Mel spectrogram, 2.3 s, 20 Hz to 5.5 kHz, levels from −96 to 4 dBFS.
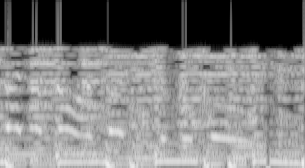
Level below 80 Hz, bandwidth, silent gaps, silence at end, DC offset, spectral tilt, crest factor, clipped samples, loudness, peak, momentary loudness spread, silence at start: -20 dBFS; 4.6 kHz; none; 0 s; under 0.1%; -12 dB/octave; 10 dB; 0.1%; -11 LUFS; 0 dBFS; 1 LU; 0 s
